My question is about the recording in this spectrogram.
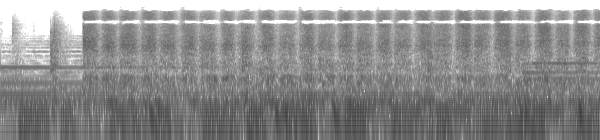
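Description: A small handheld scraper rubbed quickly back and forth over the oak credenza's frame, starting about half a second in. It makes an even rasping rhythm of about seven strokes a second.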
